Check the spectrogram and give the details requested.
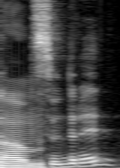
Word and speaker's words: tsundere: is a tsundere. Is it tsundere? Or... Yeah. Yes. Okay. Get your pronunciations right.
